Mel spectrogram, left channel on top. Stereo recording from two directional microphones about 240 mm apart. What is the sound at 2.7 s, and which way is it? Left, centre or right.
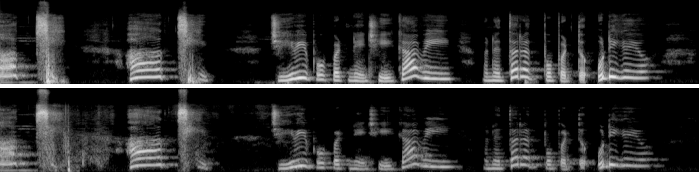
Speech, left.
